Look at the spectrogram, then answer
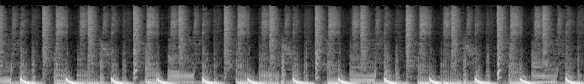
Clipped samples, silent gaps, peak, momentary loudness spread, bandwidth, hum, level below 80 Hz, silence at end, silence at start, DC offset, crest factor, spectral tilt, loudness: under 0.1%; none; 0 dBFS; 2 LU; 17 kHz; none; -14 dBFS; 0 s; 0 s; under 0.1%; 10 dB; -5 dB/octave; -12 LUFS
